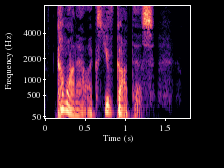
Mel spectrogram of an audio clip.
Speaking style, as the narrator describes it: I muttered to myself

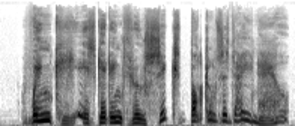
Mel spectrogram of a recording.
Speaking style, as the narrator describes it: Dobby whispered to Harry

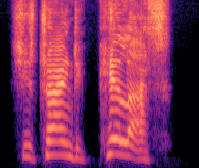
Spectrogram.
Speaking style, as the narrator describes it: Klaus shouted to the audience

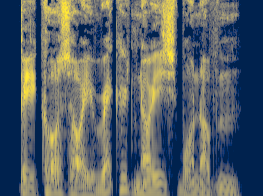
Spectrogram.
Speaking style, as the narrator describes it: Hagrid growled

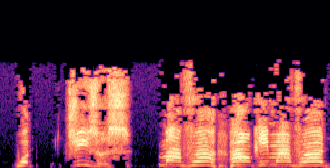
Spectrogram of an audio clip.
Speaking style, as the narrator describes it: Detta screamed

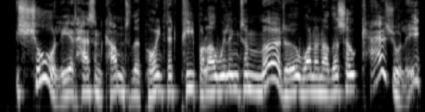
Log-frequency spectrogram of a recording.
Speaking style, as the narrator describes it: the doctor exclaimed

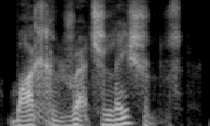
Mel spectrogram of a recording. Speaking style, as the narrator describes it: growled One Eye to Hiccup

